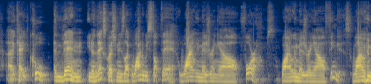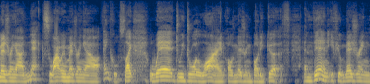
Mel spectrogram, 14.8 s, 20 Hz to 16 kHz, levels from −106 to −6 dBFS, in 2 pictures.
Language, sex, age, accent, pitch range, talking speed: English, male, 20-39, Australian, 100-125 Hz, 230 wpm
